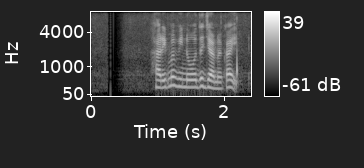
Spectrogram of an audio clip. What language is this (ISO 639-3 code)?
sin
